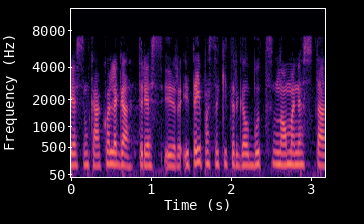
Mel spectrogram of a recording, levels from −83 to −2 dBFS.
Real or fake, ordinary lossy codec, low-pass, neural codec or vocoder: real; MP3, 48 kbps; 7.2 kHz; none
